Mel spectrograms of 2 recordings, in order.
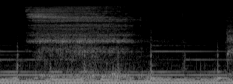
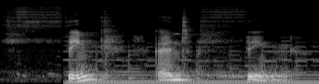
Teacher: created by placing the tongue between the tea like so and blowing air out with no voice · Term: voiceless dental fricative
